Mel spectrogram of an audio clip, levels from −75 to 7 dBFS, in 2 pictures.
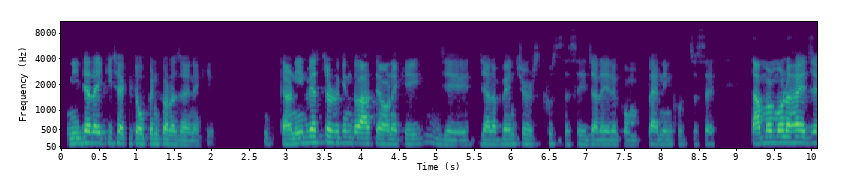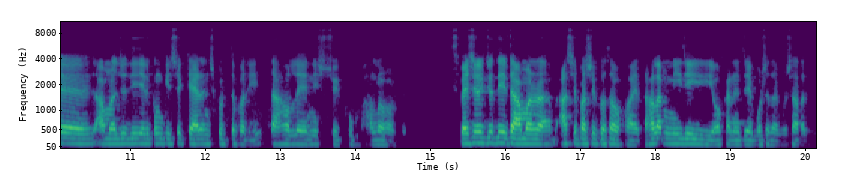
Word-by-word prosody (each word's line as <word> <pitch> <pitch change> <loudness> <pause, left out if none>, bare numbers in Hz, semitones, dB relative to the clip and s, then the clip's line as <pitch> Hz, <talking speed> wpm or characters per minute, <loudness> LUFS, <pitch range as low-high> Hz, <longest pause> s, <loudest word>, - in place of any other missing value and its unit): নিজেরাই 145 +1 +5
কিছু 145 -2 -4
একটা 130 -1 -3
ওপেন 130 0 -3
করা 120 -2 +2
যায় 110 -1 -2
নাকি?" 100 -1 -15 1.0
কারণ 125 +1 +4
ইনভেস্টর 165 +2 +5
ও - - -1
কিন্তু 155 -1 -1
আছে 140 0 -1
অনেকেই 125 0 -4 0.4
যে 115 - -4 0.4
যারা 115 -1 0
ভেঞ্চারস 125 -1 -4
খুঁজতেছে, 120 -2 -13
যারা 115 0 -1
এরকম 115 -1 -7 0.2
প্ল্যানিং 115 0 -3
খুঁজতেছে। 120 - -11 0.5
তো - - +1
আমার 155 +2 +5
মনে 160 0 +9
হয় 160 -1 +8
যে 150 -1 +2 0.5
আমরা 130 +1 0
যদি 135 0 -6
এরকম 135 +1 -7
কিছু 130 0 -9
একটা 130 - -4
এরেঞ্জ 125 0 -2
করতে 125 -3 -9
পারি, 115 -1 -7 0.2
তাহলে 120 +1 -2 0.2
নিশ্চয়ই 115 -1 -12
খুব 115 - -18 0.2
ভালো 110 +1 -7
হবে। - - -14 0.7
স্পেশালি 150 +2 +3
যদি 150 0 -2
এটা - - +6
আমার 130 0 +4 0.2
আ - - -3 0.3
আশেপাশে 130 -1 -3
কোথাও 125 -1 0
হয়, 110 -1 -3
তাহলে 135 +2 0
আমি 140 -1 -9
নিজেই 130 -1 -3 0.3
ওখানে 115 0 -7
যে - - -2
বসে 115 - -9
থাকবো 100 -1 -11
সারাদিন। - - -7
125 Hz, 165 wpm, -23 LUFS, 115-140 Hz, 1.0 s, মনে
